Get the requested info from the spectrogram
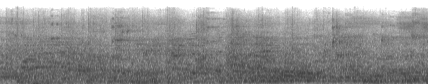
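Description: Basketball bouncing on a hardwood gym court, a few separate thuds, under crowd chatter in a large echoing hall.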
